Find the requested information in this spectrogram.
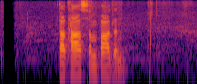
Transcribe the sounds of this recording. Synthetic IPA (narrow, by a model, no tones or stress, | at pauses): t̪ɐt̪ʰasɐmpaːd̪ən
